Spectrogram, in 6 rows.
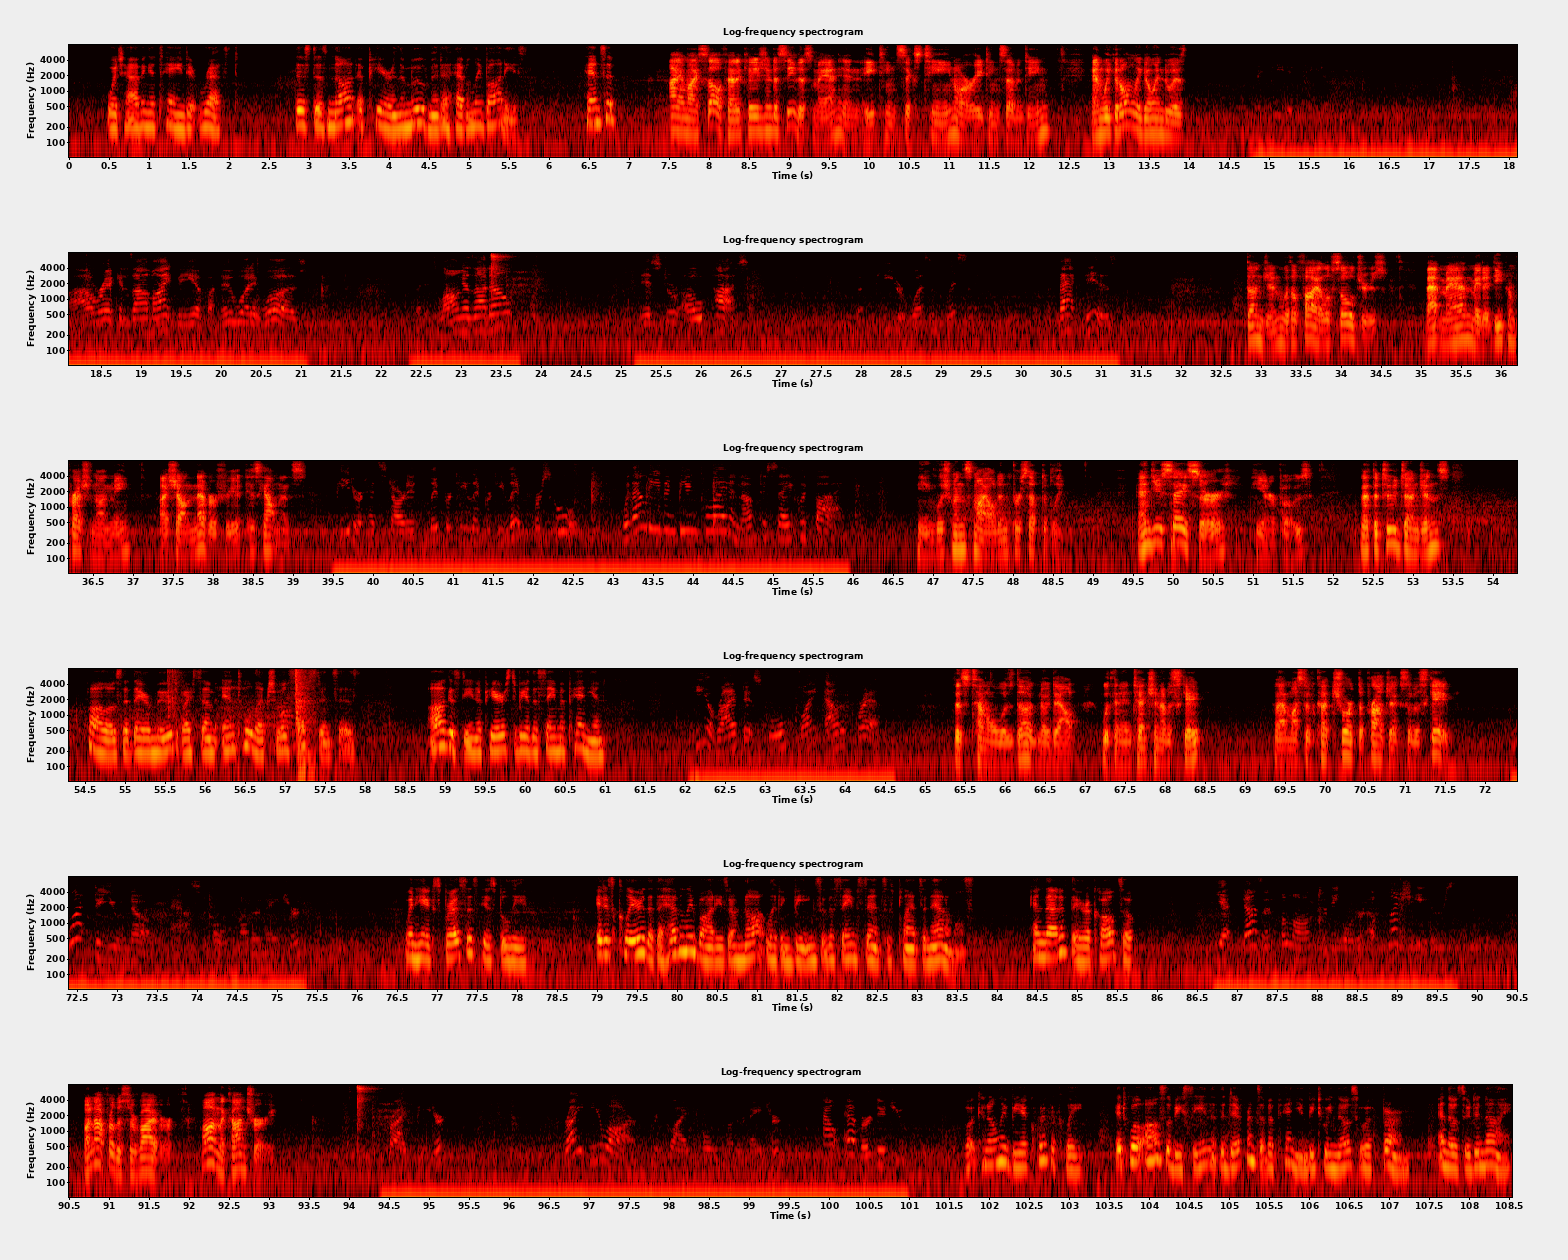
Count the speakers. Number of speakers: three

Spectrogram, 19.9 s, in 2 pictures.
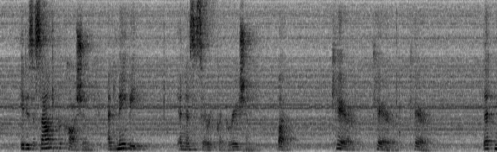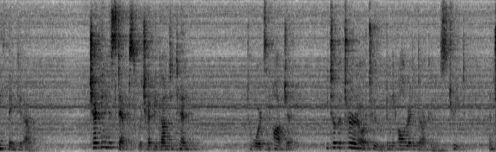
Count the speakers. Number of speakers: one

